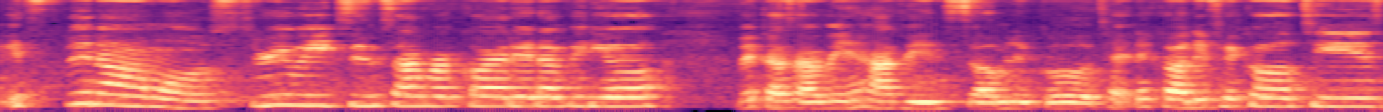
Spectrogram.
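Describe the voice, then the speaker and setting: Young female beauty vlogger, high bright voice, chatty and colloquial, recorded in an echoey room. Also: a little hiss or hum. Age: young adult. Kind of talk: casual chatty makeup haul to camera. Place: small indoor room with bare wall.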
